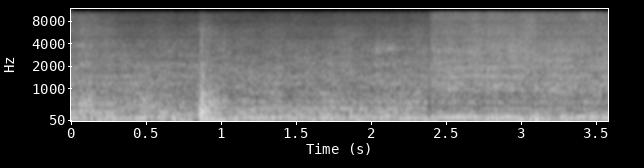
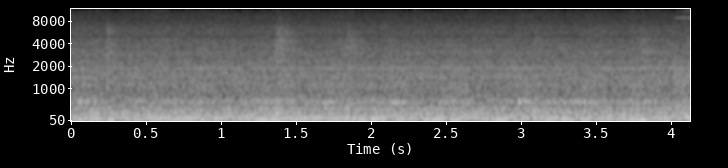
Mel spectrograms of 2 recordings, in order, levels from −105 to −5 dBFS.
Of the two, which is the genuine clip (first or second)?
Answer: second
